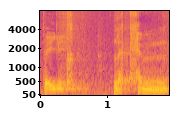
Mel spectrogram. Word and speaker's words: 베들레헴: 아 확실하게 이렇게 찍었습니다 베들레헴 하게 되면은 아 원래 발음대로 하면은 베이트 레 이렇게 해야 됩니다 베이트 하게 되면은 바이라고 하는 히브리 말이 합성될 때 베이트로 바뀌어서 베이트 레 하게 되면 떡이라는 뜻입니다 레 그래서 오늘 아 이호광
